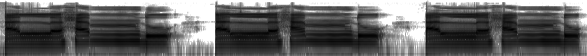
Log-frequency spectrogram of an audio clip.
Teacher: Taunya dia mantul lam sukun itu di ujung pelafalan ada bunyi vokal EU. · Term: suara yang memantul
